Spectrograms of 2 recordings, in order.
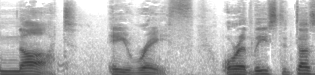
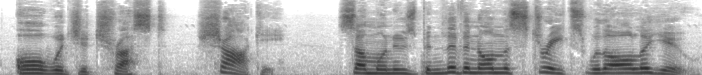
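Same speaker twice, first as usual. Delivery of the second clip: rabble-rousing speech; 8 semitones higher, 4 dB louder than usual. Acted. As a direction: goad the townsfolk to pick a side. Sharky continues his speech.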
